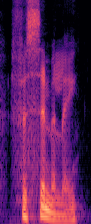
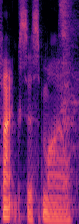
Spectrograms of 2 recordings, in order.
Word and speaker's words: facsimile: I've said this before in this podcast, I used to think facsimile was pronounced faxismile.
